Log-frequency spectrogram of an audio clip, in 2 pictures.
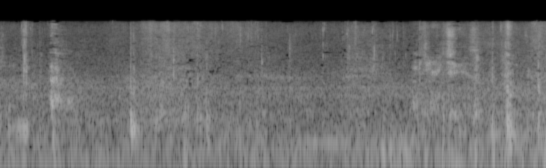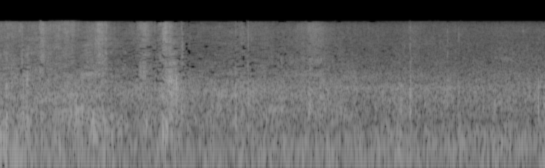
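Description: Rustling handling noise with several short sharp knocks and clicks, the loudest just after the start and around five seconds in.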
